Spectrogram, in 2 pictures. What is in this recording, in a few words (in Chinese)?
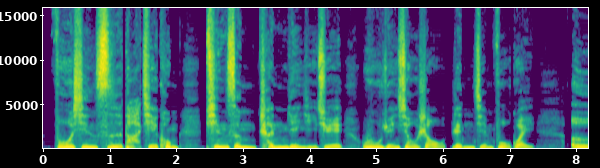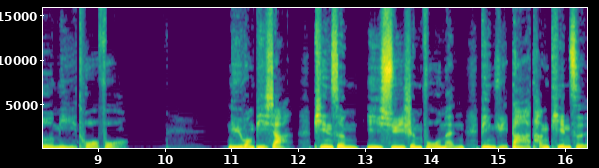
男 模仿唐僧; 年轻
